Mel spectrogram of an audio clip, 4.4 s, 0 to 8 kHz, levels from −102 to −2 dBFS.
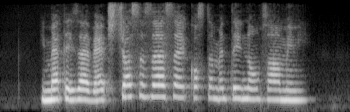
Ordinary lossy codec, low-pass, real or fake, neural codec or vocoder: none; 7.2 kHz; fake; codec, 16 kHz in and 24 kHz out, 0.4 kbps, LongCat-Audio-Codec, fine tuned four codebook decoder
